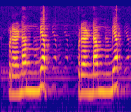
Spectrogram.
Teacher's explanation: ಪ್ರಣ ಮೇಲೆ ಆಘಾತ ಯ ಮೇಲೆ ಸಹ ಆಘಾತ ಬರಬೇಕು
